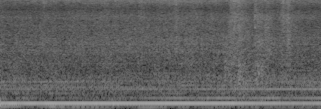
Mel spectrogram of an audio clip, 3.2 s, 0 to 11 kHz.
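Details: Genie 8600 screw-drive garage door opener running after lubrication and a motor start capacitor replacement. Steady, even low motor hum through the whole run with no grinding or loud squeal, much quieter than before, with only a slight leftover squeak.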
